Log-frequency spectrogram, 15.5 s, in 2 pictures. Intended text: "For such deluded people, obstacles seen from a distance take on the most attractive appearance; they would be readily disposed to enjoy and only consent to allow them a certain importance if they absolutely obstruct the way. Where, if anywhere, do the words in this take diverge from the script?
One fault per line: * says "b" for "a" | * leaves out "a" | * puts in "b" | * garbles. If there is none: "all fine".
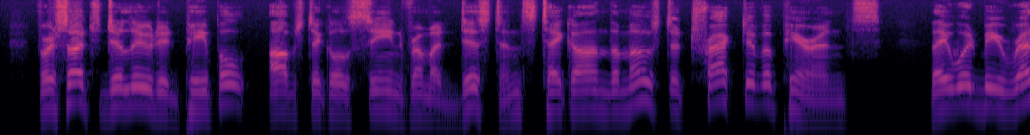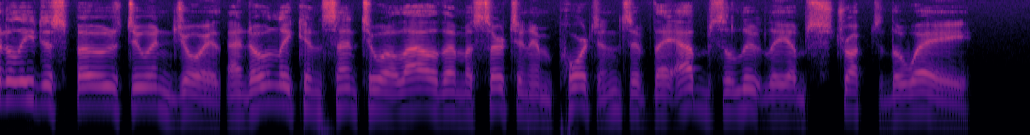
all fine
